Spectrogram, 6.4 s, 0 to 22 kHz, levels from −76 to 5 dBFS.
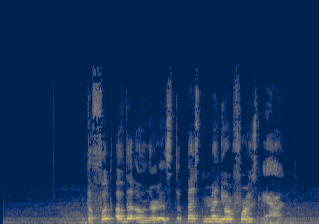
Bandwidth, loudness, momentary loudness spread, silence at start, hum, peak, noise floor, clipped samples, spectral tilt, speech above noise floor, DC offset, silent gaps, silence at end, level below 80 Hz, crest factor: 14.5 kHz; -15 LUFS; 13 LU; 1.3 s; none; 0 dBFS; -45 dBFS; under 0.1%; -4.5 dB/octave; 31 dB; under 0.1%; none; 0.15 s; -52 dBFS; 16 dB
